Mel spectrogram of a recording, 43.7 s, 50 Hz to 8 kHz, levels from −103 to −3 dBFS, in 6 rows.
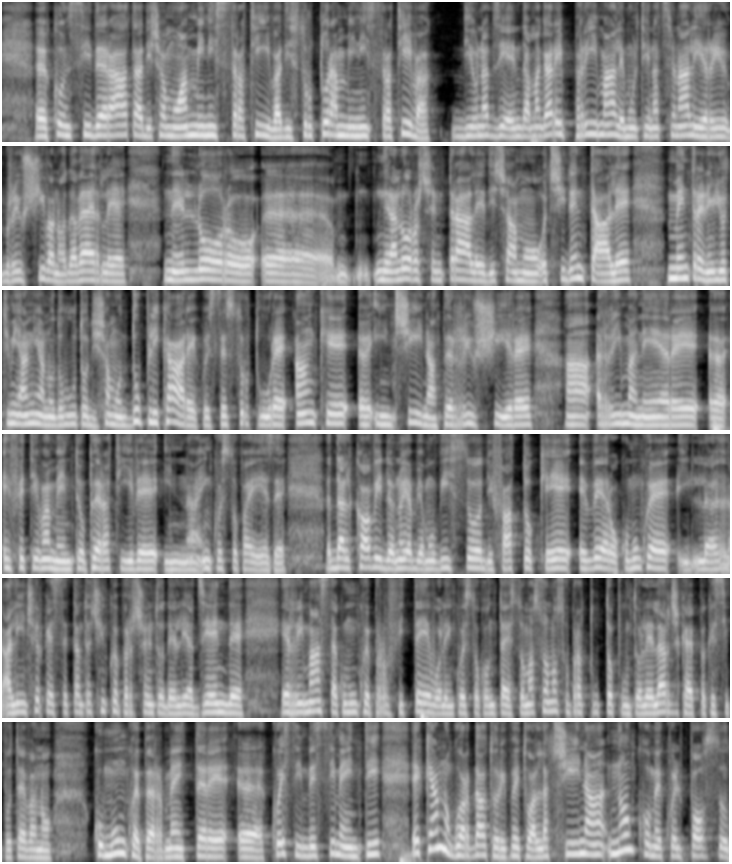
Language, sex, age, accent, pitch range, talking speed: Italian, female, 30-49, native, 170-195 Hz, 135 wpm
